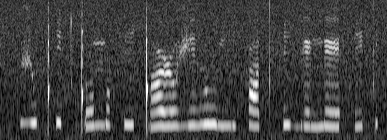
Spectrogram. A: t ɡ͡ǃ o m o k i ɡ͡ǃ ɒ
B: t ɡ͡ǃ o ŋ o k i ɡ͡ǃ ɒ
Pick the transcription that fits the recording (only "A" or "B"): A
